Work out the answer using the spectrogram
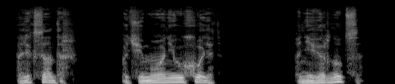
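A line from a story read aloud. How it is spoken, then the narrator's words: Whispered question. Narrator (Russian): шепотом спросил новый предводитель живых людей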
